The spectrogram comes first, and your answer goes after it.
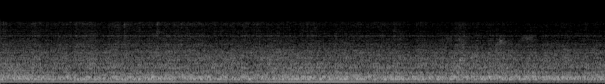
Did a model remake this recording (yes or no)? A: no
